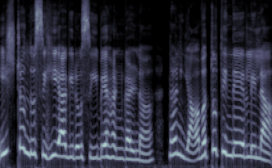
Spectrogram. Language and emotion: Kannada, surprised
